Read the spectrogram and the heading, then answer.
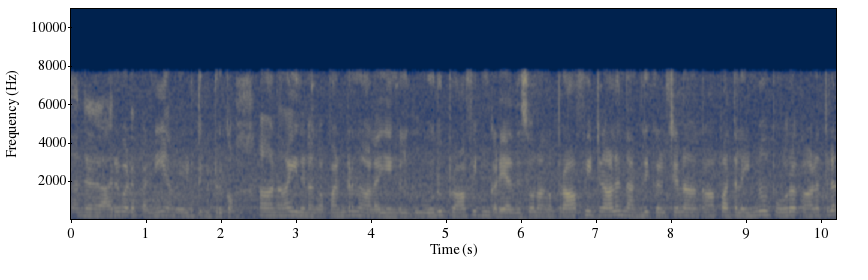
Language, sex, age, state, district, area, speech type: Tamil, female, 30-45, Tamil Nadu, Pudukkottai, rural, spontaneous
